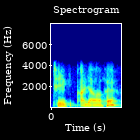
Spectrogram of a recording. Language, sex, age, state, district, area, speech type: Hindi, male, 60+, Rajasthan, Jaipur, urban, conversation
